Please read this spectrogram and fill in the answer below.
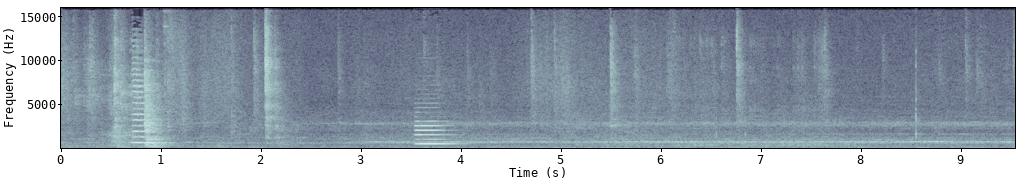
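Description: Schindler 330A hydraulic elevator car travelling down, heard from inside the cab as a steady hum. A single short chime tone sounds about three and a half seconds in.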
